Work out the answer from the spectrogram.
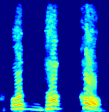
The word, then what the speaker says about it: অধ্যক্ষ: শিক্ষার্থী তারপর একটা জিনিস অধ্যক্ষ অধ্যক্ষ এই যে জ ফলা আছে দেখুন এই যে জ ফলা বলা হয়েছে জ ফলার আগে একটা অ আছে তাহলে এই অ এর উচ্চারণটা কি হবে ও হবে অ এর উচ্চারণটা কি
